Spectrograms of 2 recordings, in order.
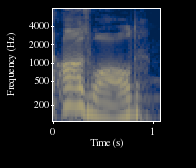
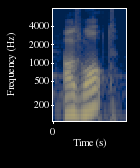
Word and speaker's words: Oswalt: comedian he's talking about patton oswald oswalt say it right apparently pat oswalt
